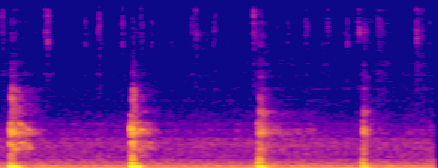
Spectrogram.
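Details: Male coughing into a pillow to avoid waking the neighbors: four muffled, dull cough bursts about a second apart, dampened by the pillow.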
